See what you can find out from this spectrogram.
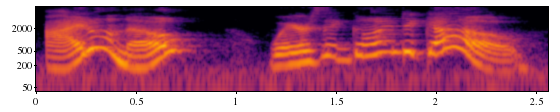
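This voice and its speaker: A woman voicing an outspoken, stubborn five-year-old girl in a children's storybook, with a blunt, childish, expressive delivery. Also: high voice, unhurried, pitched above the performer's own voice, exaggerated voice. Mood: insistent, annoyed. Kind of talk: children's storybook read aloud.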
